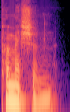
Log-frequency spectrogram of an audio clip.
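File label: "permission", British English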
